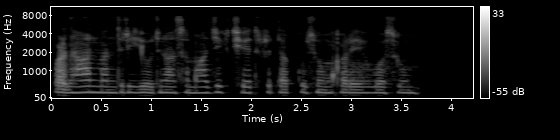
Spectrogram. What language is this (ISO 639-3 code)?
mag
